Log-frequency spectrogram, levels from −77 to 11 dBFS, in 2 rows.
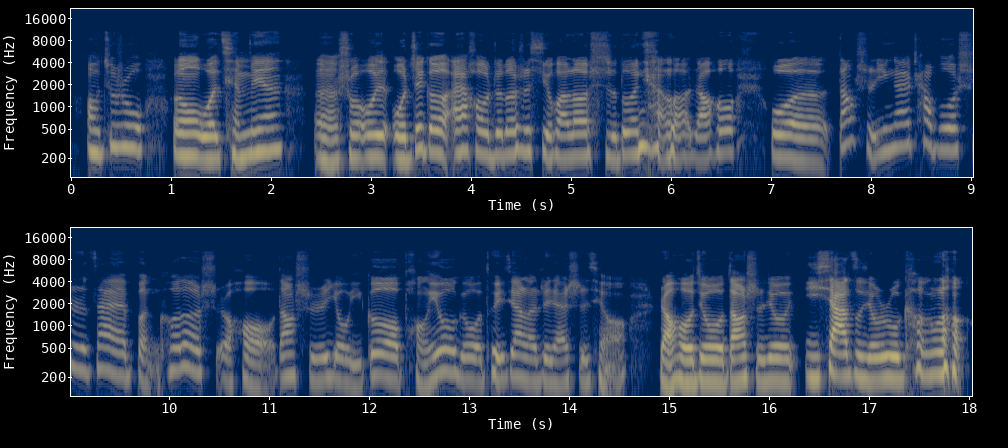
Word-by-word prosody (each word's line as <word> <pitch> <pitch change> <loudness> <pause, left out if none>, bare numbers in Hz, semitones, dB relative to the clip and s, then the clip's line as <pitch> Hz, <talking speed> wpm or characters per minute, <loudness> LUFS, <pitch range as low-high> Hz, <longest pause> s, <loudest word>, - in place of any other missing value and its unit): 哦， 245 -2 +2
就 285 +5 -3
是 285 - -1
我 270 -2 -1 0.3
嗯， 215 -1 +4
我 200 0 +5
前 200 +2 -3
面， 245 +5 +2 0.3
呃， 185 -3 -2
说 190 +1 -2
我 210 0 +3
我 195 -1 +3
这 260 +8 0
个 245 -3 +4
爱 235 +4 +3
好 245 -3 -1
真 220 +1 -2
的 225 +2 0
是 245 -2 -3
喜 245 -3 -3
欢 200 0 -1
了 215 +1 +1
10 215 -2 -7
多 225 +3 -1
年 285 -1 +2
了， 200 +2 -2
然 195 0 -2
后 240 0 -3 0.3
我 195 -4 0
当 305 +4 -5
时 255 - -9
应 250 +3 -7
该 290 +2 -5
差 310 0 -6
不 - - -12
多 260 0 -2
是 260 -2 -8
在 235 -4 -3
本 195 -4 -9
科 250 +1 -7
的 260 -4 -2
时 230 -5 -11
候， 165 -3 -5
当 200 +2 -4
时 185 -2 -6
有 185 -3 -5
一 150 -1 -8
个 200 +2 -1
朋 165 -2 -9
友 230 +2 0
给 195 - -6
我 185 -1 -2
推 185 +2 -2
荐 200 0 -2
了 175 -1 -4
这 175 0 -5
件 165 0 -5
事 175 -1 -9
情， - - -8 0.5
然 - - +6
后 175 -2 +6
就， 175 -1 +4
当 175 +2 +5
时 180 -2 -4
就 180 -1 +1
一 195 -1 -1
下 205 +2 +8
子 205 -2 -1
就 185 0 +2
入 190 0 +6
坑 215 0 -2
了。 245 +2 +4
210 Hz, 235 characters per minute, -23 LUFS, 185-240 Hz, 0.5 s, 下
